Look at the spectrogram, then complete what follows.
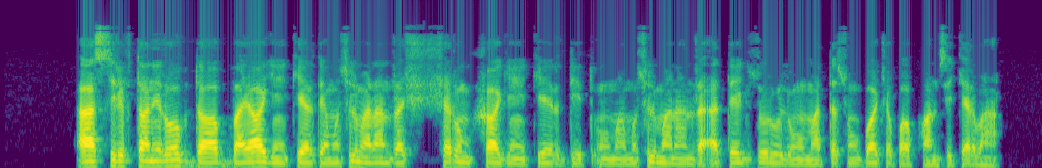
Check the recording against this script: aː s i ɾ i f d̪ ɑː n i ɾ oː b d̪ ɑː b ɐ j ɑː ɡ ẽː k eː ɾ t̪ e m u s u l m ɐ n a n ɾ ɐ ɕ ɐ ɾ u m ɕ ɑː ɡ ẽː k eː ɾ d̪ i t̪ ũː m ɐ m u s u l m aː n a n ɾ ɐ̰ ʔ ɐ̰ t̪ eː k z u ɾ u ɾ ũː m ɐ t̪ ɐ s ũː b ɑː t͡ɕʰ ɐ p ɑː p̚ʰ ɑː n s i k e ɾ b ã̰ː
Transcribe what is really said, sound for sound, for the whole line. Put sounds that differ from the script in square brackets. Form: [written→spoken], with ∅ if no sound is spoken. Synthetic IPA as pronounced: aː s i ɾ i f [d̪→t̪] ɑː n i ɾ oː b d̪ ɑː b ɐ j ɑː ɡ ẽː k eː ɾ t̪ e m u s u l m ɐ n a n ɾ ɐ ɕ ɐ ɾ u m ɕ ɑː ɡ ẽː k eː ɾ d̪ i t̪ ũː m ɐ m u s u l m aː n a n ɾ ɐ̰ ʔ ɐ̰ t̪ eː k z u ɾ u [ɾ→l] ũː m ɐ t̪ ɐ s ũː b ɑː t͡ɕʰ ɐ p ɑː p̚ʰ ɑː n s i k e ɾ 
